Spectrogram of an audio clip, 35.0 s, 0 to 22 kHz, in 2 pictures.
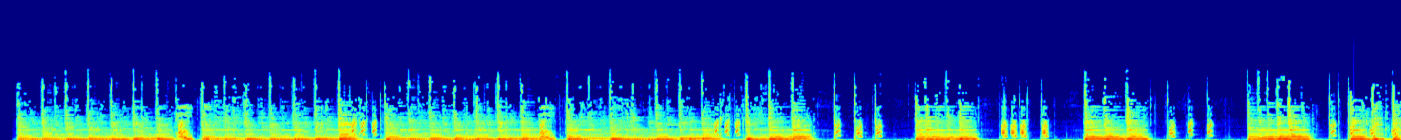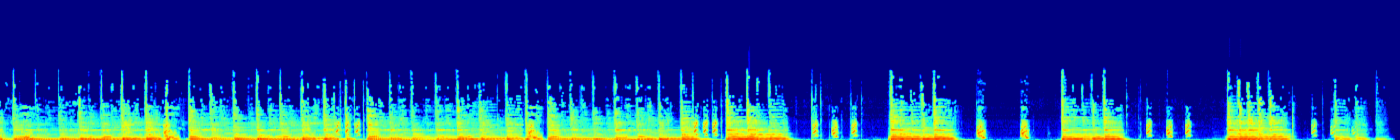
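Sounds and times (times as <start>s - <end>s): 
acoustic guitar music: 0.2s - 35.0s
animals: 4.2s - 4.9s, 6.7s - 7.0s, 8.8s - 9.4s, 10.4s - 11.1s, 12.5s - 13.2s, 14.6s - 15.3s, 21.6s - 22.3s, 24.0s - 24.4s, 26.0s - 26.6s, 27.6s - 28.3s, 29.7s - 30.5s, 31.8s - 32.5s, 33.9s - 34.7s.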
